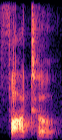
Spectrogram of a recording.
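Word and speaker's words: Vater: हल्का सा अ आपको साउंड करना है, आपको एयर बोलने की जरूरत नहीं होती है, ठीक है। कैसे, देखिए, बेसर, बेसर, मैं आर साउंड नहीं कर रहा हूं एंड में, ठीक है, ध्यान से सुनिए। बेसर, जुपर, जुपर, फाटर, फाटर। तो इसमें जो है आपको आर जो साउंड है वो साइलेंट रखना होता है, ठीक है।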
